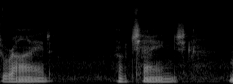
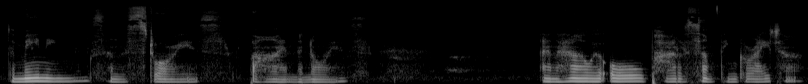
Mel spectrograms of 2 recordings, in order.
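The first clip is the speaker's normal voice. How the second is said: hushed dreamy ASMR voice; ASMR whisper. Acted. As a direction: breathe the words close to the mic like ASMR.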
